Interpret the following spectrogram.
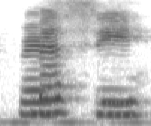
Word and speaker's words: Merci: Merci.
